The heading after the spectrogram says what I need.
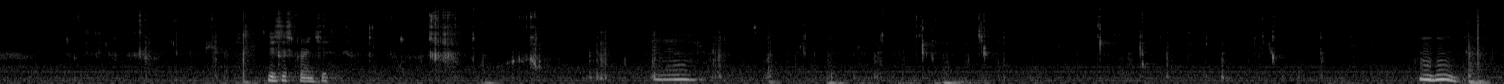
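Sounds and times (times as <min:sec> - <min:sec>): crunchy chewing: 0:00.6 - 0:02.7, 0:03.3 - 0:14.0
person humming mm: 0:06.5 - 0:07.1, 0:14.2 - 0:14.8.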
